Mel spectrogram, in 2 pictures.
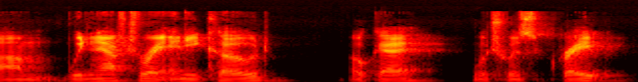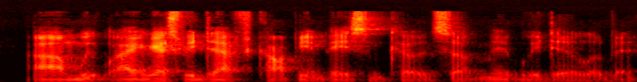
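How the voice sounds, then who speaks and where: A man speaks very fast at a very deep, low pitch, with vocal fry and a bright, sharp tone. His intonation is lively, and the background is quiet. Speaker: algorithmic trader and trading educator. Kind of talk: live class tutorial. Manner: casual, filler-heavy.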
